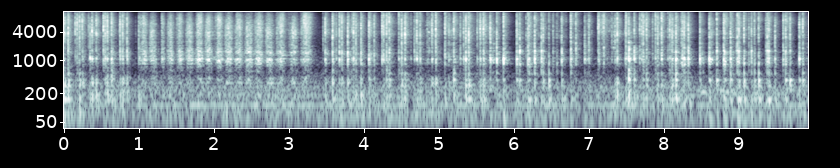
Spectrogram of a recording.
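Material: Metal.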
